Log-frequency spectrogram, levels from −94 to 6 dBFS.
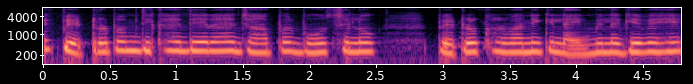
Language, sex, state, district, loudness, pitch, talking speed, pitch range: Hindi, female, Bihar, Bhagalpur, -20 LUFS, 265 Hz, 250 wpm, 255-280 Hz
